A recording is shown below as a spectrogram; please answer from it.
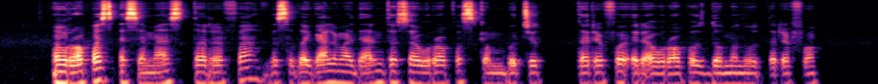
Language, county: Lithuanian, Vilnius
